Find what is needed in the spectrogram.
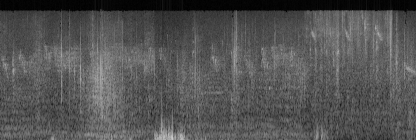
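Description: A bicycle rolling past on asphalt, its tyres hissing on the road, with faint bird chirps; a short loud low rumble comes about three seconds in.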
